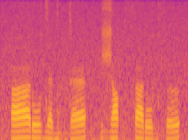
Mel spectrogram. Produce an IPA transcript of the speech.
aː ɾ o d æ ɡ u ɡ æ | ʒ a q θ a ɾ o d θ ə

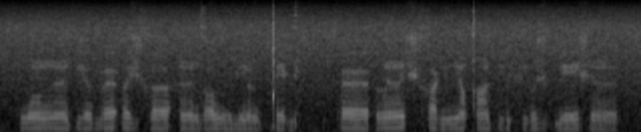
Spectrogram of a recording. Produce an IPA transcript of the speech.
w õ ŋ ə̃ː l pʲ œ ə̯ b œ ʔ ʌ ʒ x ʌː h ə̃ː d ɔ w e̤ vʲ õː ɖ ǃ e ɖ | t̪ʰ œ | l ə̃ː ʃ x ɒ ɖ mʲ õ qʼ õ ə̯ pʲ o fʲ o ʒ ɓ e ʃ ə̃ː

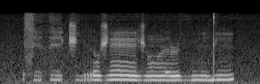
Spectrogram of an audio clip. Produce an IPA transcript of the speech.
s ɛ̤ θ ɛ̤ t͡ʃ i̤ r o ʒ ɛ̃ː ʒ õː ə̯ ɹ i̤ ŋ ĩ d̪ ĩ

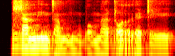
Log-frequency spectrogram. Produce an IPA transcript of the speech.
ɮ a˥ n̪ i˥ n d a˩ m i˩ m b ɔ˩ m a˩ ɖ ɔ˥ r ɛ˩ ʈ e˩

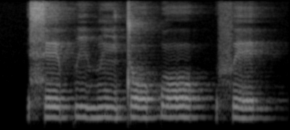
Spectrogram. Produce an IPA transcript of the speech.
s e˨ p i˨ β ĩ˨ t o˨ ɓ o˦ | f e˨

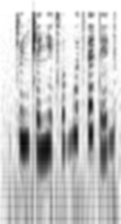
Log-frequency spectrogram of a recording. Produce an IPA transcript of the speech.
c ʉ˧ nʲ ǁ e˨ nʲ e˧ t͡sʼ ʊ˦ ɡ͡b ʊ˦˨ t͡sʼ ɛ˦ t e˨˦ ɡ

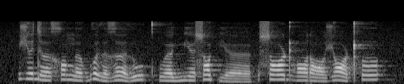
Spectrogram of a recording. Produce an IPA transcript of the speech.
ʒ ɘ˦ d əː˧ x ɔ˦ ŋ əː˧ ɡʷ œ˦˨ ð ə˨ ɣ əː˦˨ ð uː˦ kʷʰ œː˧ mʲ œ˧ s ɔ˦ pʲ œː˨ | s ɔː˦ ɖʱ ɔː˧ ɾ ɔː˨ ʒ ɔː˦˨ ʈʰ ɤ˦

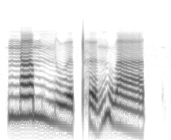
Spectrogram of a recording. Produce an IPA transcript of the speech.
ŋ a˧ m ɲ u˨˩ ə̯ t̪ʰ ə˨˩˦ ŋ w a˨˩ t̚

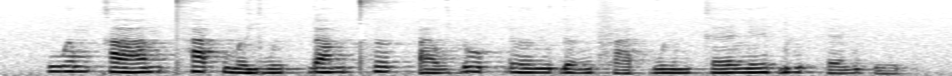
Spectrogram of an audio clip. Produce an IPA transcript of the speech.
w ə˧ m k aː˨˩˦ m t̪ʰ a˦˥ k̚ m ə˨˩ j w ɨ˨˩ p̚ ɗ a˧˥ m t̪ʰ əː˦˥ k̚ ʔ a˨˩ w ɗ o˦˥ p̚ ɗ əː˧ ŋ ɗ ə˨˩˦ ŋ f a˨˩ t̚ w ɨ˧ m k ɛ˧˥ l e˧˥ ɓ ɨ˧˥ h ɛ˨˩˦ m ʔ ɨ˨˩ t̚

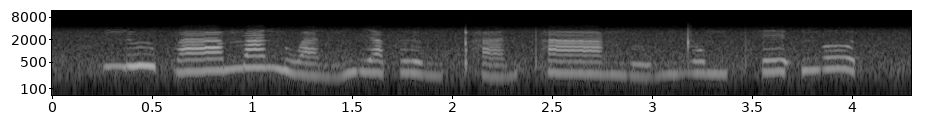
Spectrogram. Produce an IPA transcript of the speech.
n ɯː˥˩ b aː˦˥ m a˥˩ n w a˨˩ n ŋ i˧ a̯ p l ɯ˨˩ ŋ pʰ a˩˦ n pʰ aː˧ ŋ ɯː˩˦ ŋ d o˧ m pʰ e˦˥ ʔ ŋ ɤː˥˩ t̚

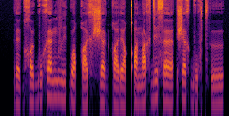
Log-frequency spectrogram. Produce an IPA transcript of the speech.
ɾ e˨ ɡ χ ɨ˧ ɡ u˦ x ɛ˦ ŋ v i˦ ɠ o˧ q e˨˦ x ʃ ɛ˧ ɡ q i˨ ɾ e˨ qʼ ɛ˧ ŋ a˦ x d i˦ s ɛ˦ | ʃ ɛ˦ x ɡ u˨ x t͡sʼ ɨ˧

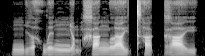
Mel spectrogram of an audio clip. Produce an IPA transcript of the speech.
ŋ i˧ ə̯ h w e˧ ŋ ɲ a̰˧˨ m x a˧ ŋ l a˧ j t̪ʰ a˨˩ k̚ ɣ a˧ j

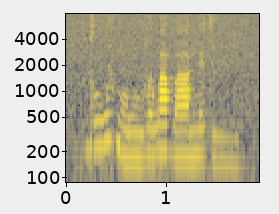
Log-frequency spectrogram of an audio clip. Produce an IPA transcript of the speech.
d u˧ w i˦ ɡʷ ũ˨ w ũ˨ v ə˧ w a˦ b aː˧ ŋ e˧ t iː˨

